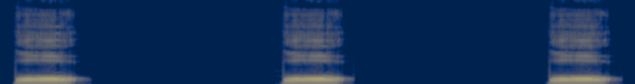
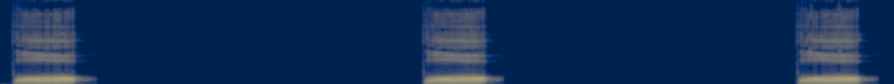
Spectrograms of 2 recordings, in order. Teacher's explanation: طا کی ادائیگی میں زبان کی نوک کو سامنے والے اوپر کے دو دانتوں کی جڑ سے لگا کر اور زبان کے پچھلے حصے کو تالو کی طرف بلند کرتے ہوئے موٹی آواز میں پڑھیں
